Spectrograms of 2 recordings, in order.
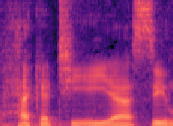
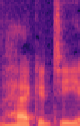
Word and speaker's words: Hecate: off the servants of Hecate ESC look I learned how to say it right and all it took was a whole comment section of people telling me I said it wrong never let it be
